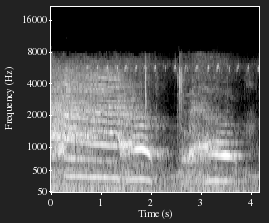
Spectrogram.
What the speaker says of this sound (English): A very similar sounding shriek to the so-called cougar.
